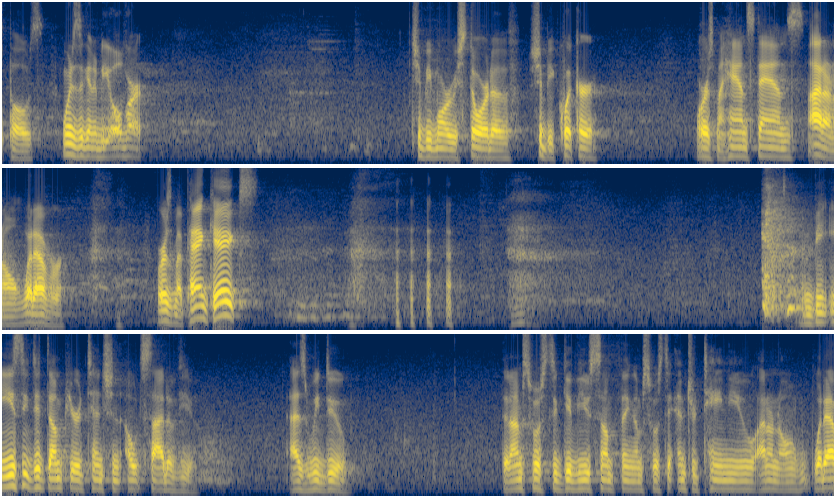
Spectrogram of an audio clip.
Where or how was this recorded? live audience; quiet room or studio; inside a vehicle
live audience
